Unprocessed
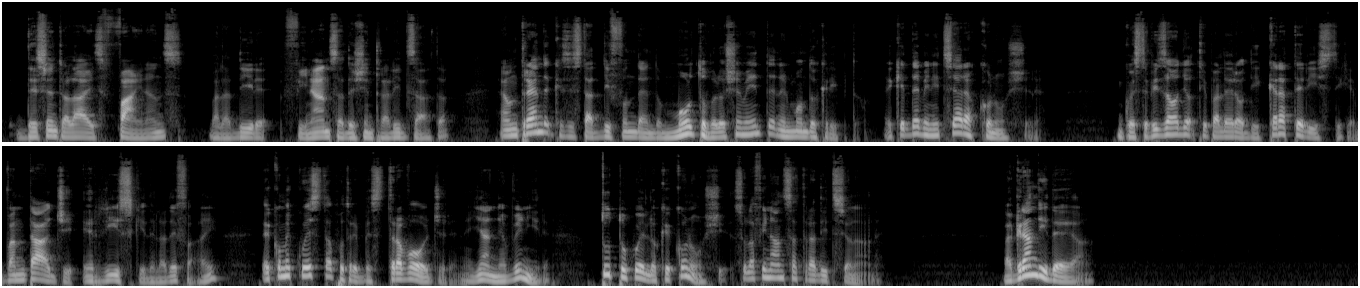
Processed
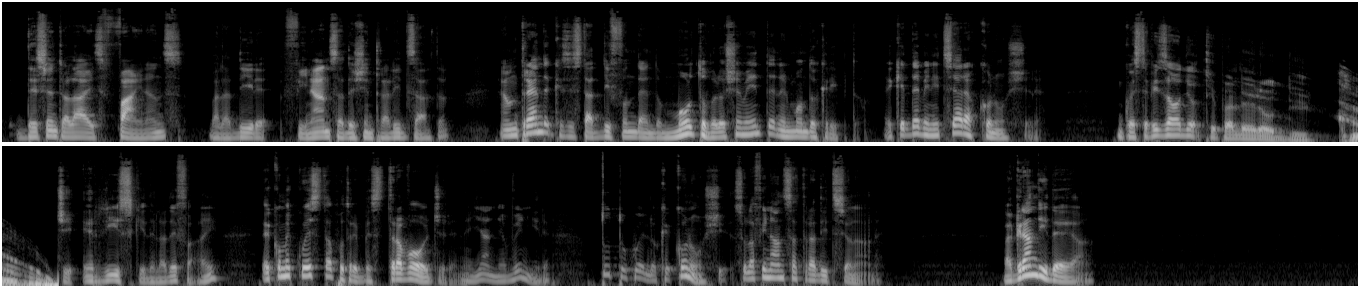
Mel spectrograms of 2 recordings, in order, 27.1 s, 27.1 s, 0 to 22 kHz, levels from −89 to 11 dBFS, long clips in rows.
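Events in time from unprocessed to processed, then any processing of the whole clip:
4.25–5.14 band shelf 620 Hz -14.5 dB 1.1 oct
11.45 tape stop 2.68 s
17.89–20.35 compressor 12:1, threshold -34 dBFS

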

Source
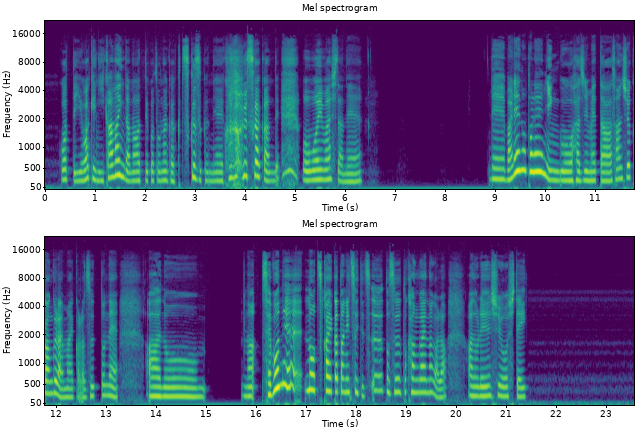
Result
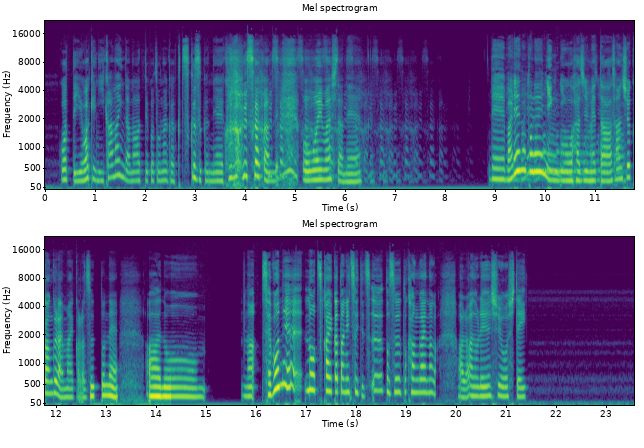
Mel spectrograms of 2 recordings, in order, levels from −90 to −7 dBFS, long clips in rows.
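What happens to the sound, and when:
0.92–2.98 compressor 2.5:1, threshold -26 dBFS
3.57–4.45 echo throw 0.5 s, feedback 65%, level -14.5 dB
6.24–11.64 warbling echo 0.264 s, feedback 50%, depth 74 cents, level -16 dB
12.69–14.3 tilt shelf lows +9.5 dB, about 1100 Hz
19.58–20.27 reverse

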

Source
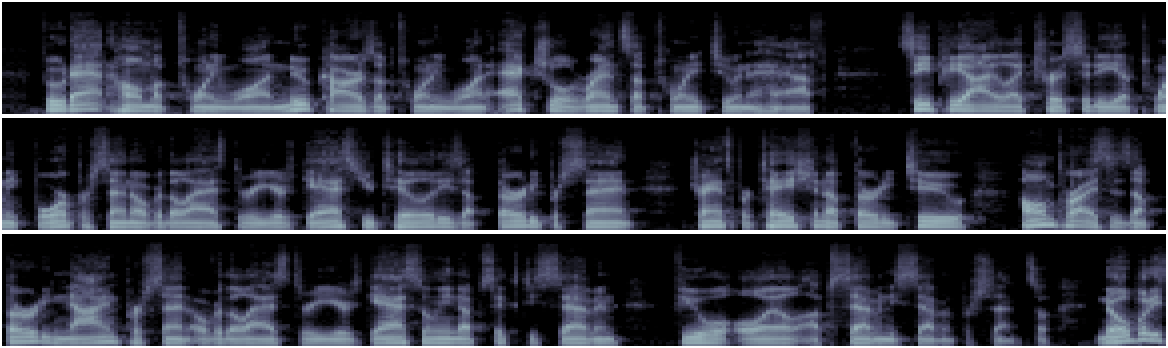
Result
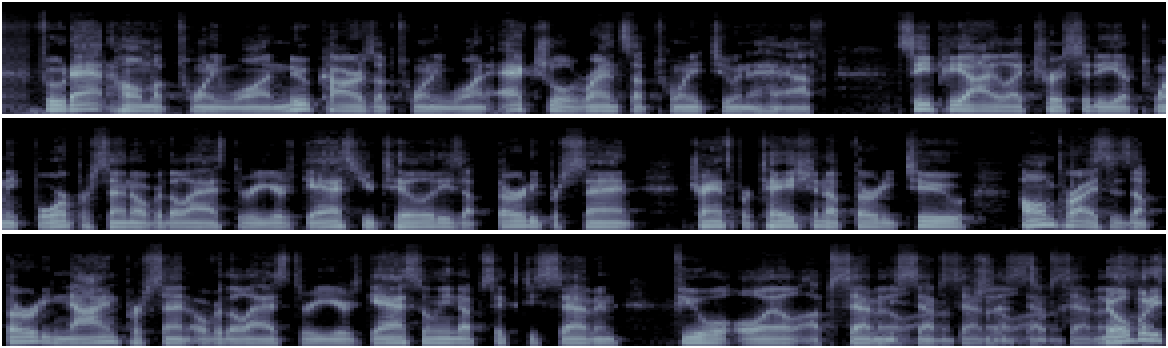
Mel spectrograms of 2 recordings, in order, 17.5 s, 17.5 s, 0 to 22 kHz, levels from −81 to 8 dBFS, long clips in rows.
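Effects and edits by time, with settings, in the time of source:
15.46–16.42 echo throw 0.55 s, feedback 85%, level -8.5 dB
whole clip: bell 2000 Hz +3 dB 1.5 oct; upward compressor, threshold -31 dBFS; thirty-one-band EQ 2000 Hz +4 dB, 6300 Hz +3 dB, 10000 Hz +8 dB; gain -3.5 dB

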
